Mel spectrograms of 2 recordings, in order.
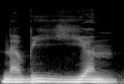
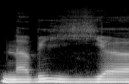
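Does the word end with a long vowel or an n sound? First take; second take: n sound; long vowel. First: The word ends with a final n sound. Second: The word ends in a long vowel without n. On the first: Reading continues past this word. "ইয়া দুই জবর ইয়ান" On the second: Reading stops on this word. "যদি ওয়াকফ করি"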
